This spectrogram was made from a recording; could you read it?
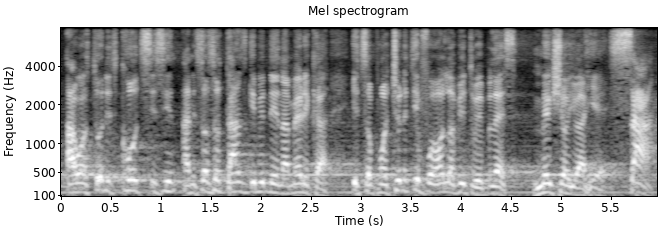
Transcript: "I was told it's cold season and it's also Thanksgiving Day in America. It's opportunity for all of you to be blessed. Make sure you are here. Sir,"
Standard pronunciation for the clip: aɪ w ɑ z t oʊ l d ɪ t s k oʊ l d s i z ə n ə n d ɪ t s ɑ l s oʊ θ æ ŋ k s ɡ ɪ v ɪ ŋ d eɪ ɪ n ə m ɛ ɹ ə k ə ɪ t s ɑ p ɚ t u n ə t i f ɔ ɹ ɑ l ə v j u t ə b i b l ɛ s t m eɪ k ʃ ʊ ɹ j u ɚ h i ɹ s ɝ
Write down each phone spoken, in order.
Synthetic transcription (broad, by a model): aɪ w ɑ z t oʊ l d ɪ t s k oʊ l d s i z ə n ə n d ɪ t s ɑ l s oʊ t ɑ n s ɡ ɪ v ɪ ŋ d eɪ ɪ n ə m ɛ ɹ ə k ə ɪ t s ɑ p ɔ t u n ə t i f ɔ ɹ ɑ l ə v j u t ə b i b l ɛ s m eɪ k ʃ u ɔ j u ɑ h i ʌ s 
